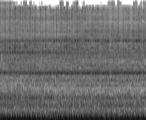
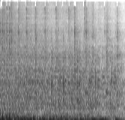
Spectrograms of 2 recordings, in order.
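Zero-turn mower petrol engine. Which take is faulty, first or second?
first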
